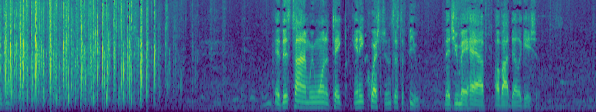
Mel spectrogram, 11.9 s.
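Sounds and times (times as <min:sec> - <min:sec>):
audience applause: 0:00.0 - 0:03.7
speech: 0:05.5 - 0:10.8.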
